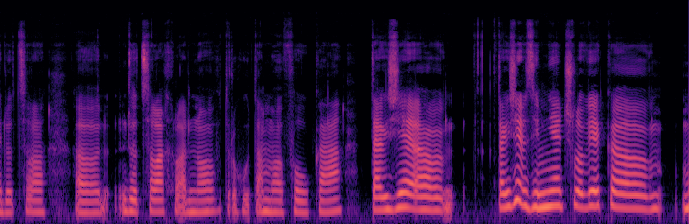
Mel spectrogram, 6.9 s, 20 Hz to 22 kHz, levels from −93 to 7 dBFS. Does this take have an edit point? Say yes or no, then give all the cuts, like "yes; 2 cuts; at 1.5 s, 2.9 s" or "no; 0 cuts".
yes; 1 cut; at 3.5 s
